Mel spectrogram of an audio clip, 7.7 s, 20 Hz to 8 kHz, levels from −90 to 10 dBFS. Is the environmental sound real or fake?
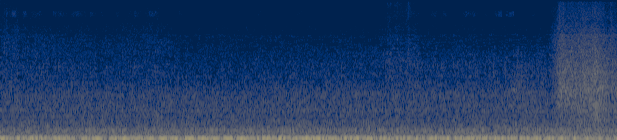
real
